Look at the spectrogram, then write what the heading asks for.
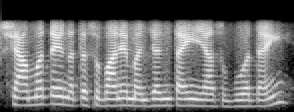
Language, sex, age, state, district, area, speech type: Sindhi, female, 60+, Gujarat, Surat, urban, conversation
